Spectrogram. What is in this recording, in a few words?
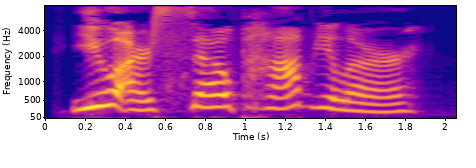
Woman Says You're So Popular; Talking Sound Effects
